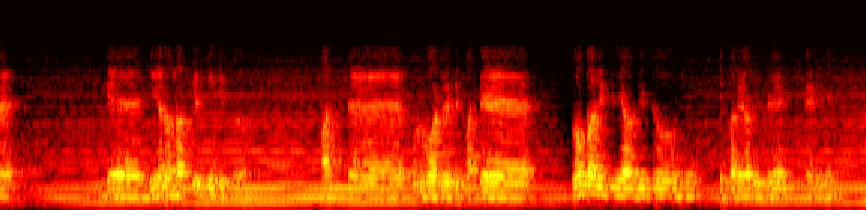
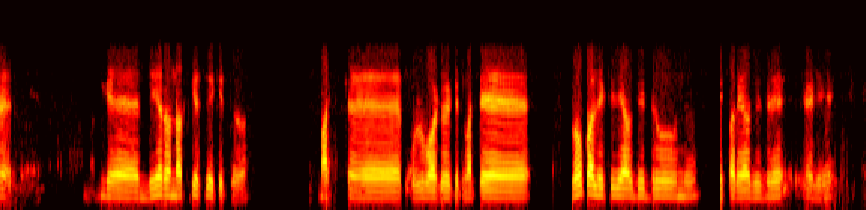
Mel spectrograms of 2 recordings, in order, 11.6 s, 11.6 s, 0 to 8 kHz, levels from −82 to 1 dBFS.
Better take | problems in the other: second | background sound (Bowed string instrument); 9 dB below the speech // room echo; dies away in 0.6 s

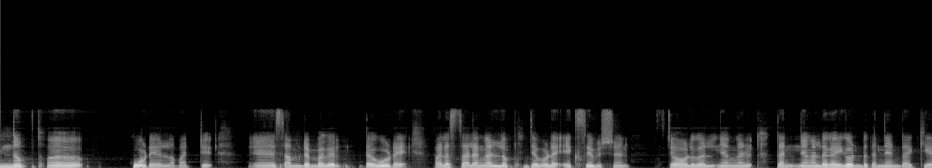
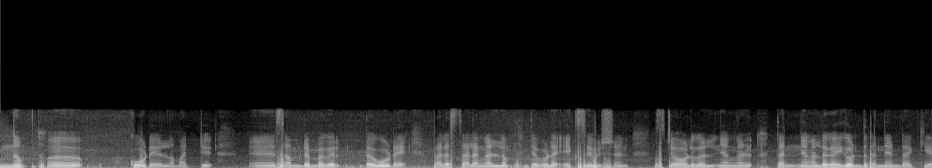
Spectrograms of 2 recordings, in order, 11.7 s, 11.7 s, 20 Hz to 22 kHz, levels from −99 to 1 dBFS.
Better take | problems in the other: second | noise reduction (neural mask model DeepFilterNet 3)

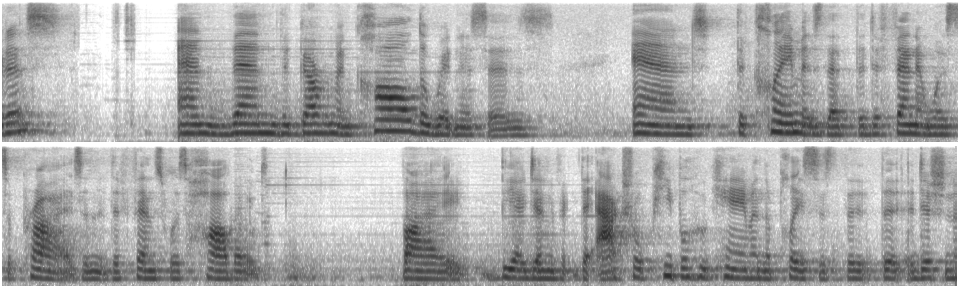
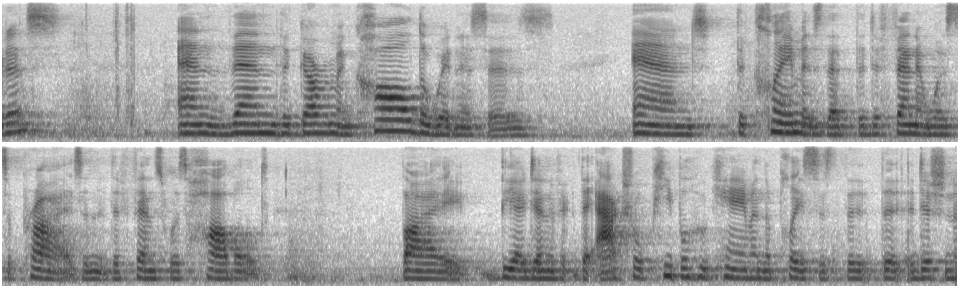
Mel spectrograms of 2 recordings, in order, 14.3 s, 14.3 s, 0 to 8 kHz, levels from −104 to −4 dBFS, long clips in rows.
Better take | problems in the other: second | noise reduction (neural separator model SepFormer DNS4)

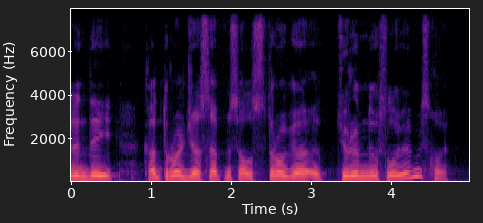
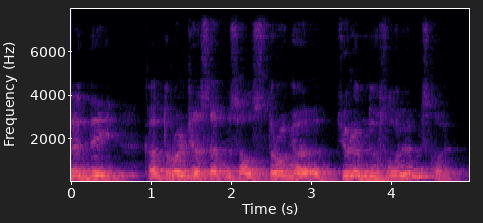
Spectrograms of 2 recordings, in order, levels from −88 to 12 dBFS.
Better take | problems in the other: first | room echo; dies away in 0.8 s

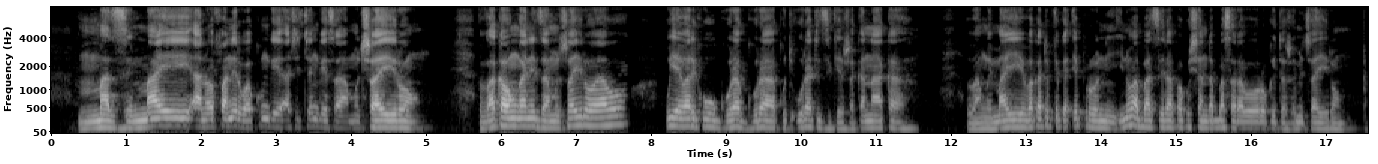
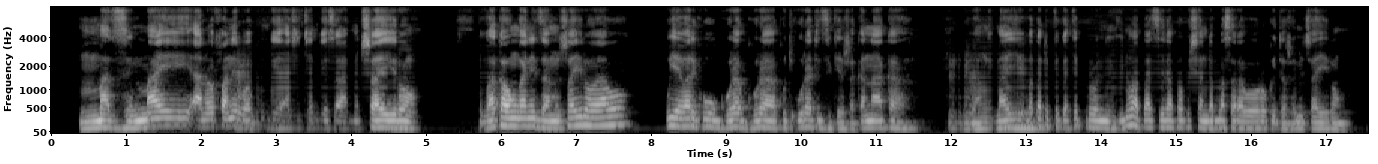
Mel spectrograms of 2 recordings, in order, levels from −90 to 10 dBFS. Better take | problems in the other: first | noise reduction (neural mask model DeepFilterNet 3)

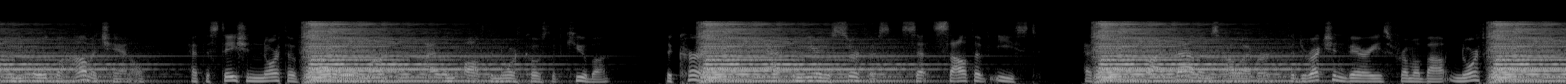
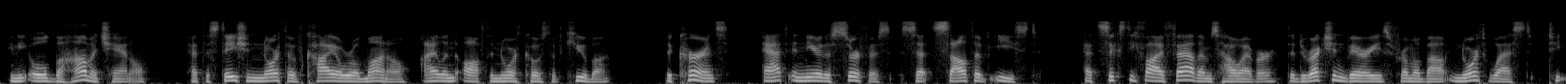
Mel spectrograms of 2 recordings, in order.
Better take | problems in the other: second | background sound (Electric guitar / Acoustic guitar); 5 dB above the speech

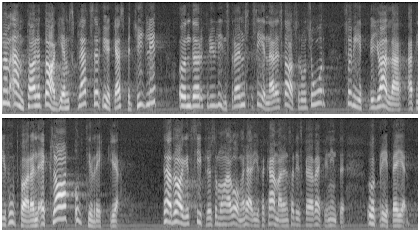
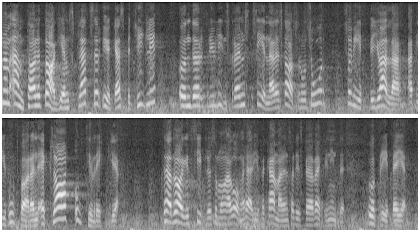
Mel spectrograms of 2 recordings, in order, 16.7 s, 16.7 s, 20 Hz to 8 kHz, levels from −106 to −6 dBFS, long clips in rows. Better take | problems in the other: first | background sound (Walk, footsteps); 15 dB below the speech

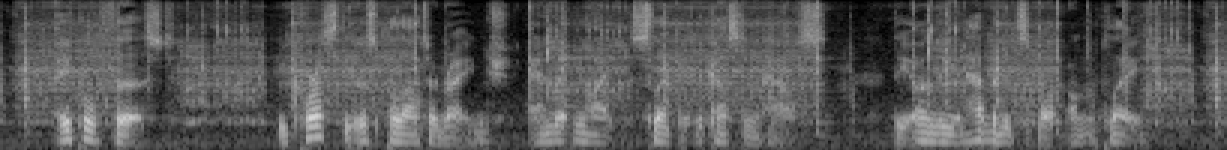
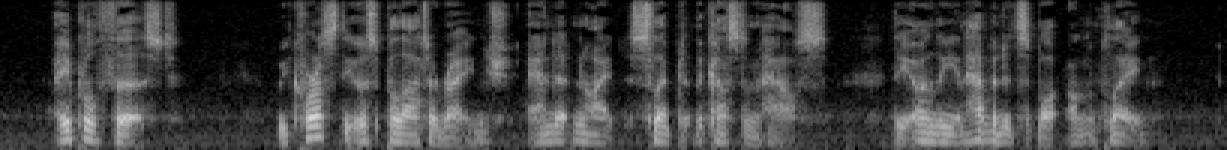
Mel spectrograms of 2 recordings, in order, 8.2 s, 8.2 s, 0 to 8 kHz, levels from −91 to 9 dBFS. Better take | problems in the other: second | background sound (Telephone); 10 dB below the speech

